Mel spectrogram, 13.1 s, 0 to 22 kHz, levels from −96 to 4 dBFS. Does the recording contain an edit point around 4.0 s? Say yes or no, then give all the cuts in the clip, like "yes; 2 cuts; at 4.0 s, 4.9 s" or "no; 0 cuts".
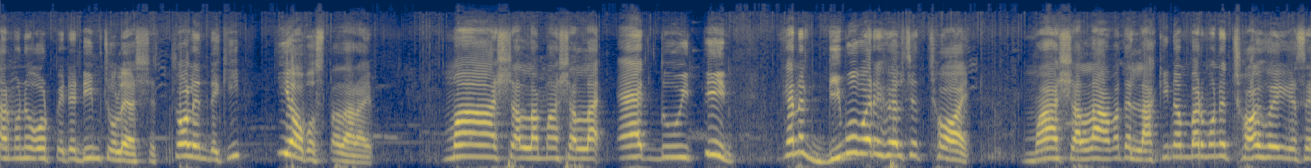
no; 0 cuts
